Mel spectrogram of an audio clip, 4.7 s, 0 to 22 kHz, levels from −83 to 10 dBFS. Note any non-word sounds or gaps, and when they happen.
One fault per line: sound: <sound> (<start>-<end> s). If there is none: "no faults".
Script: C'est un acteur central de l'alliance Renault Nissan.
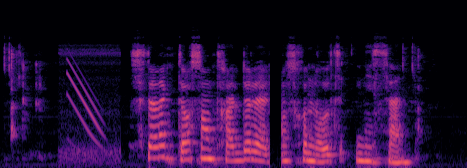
sound: chirp (0.7-1.1 s)
sound: dropout (2.7-2.8 s)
